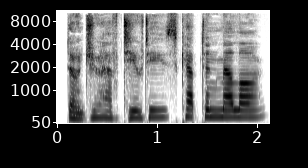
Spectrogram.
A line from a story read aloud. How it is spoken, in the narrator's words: Elaine said coolly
